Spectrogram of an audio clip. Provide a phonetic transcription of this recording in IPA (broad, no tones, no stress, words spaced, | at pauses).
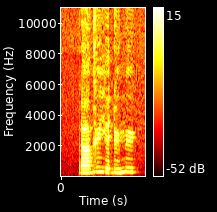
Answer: ɾɐɡyjɪ ɗymy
